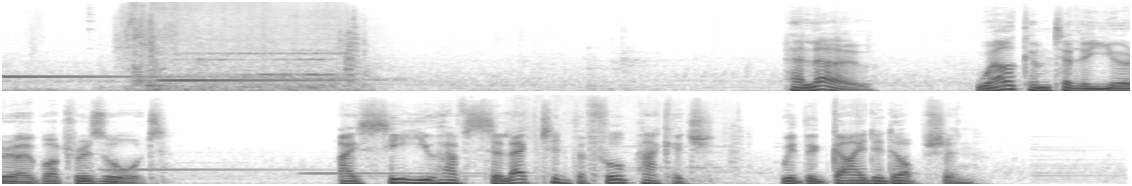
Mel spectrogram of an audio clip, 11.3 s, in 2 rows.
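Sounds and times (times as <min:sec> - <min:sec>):
elevator door sliding open with motorized whir: 0:00.0 - 0:07.2, 0:08.0 - 0:09.5
low hum: 0:00.0 - 0:11.2
speech: 0:04.0 - 0:06.6, 0:07.4 - 0:10.6.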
